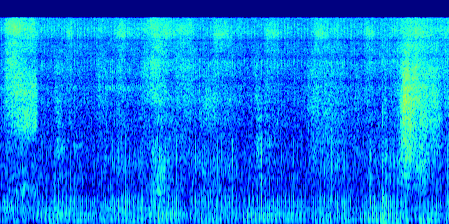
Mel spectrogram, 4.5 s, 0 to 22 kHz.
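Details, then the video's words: Mia, a domestic cat, purring close up while parked on her owner's lap, feeling happy, recorded 12/12/2023; steady low rumbling purr with soft breathy bursts near the start and end. "Close up Mia purring"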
